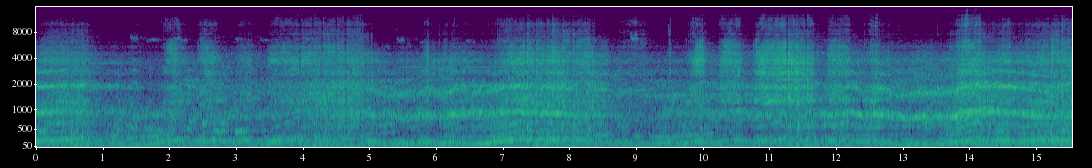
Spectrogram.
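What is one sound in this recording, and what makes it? Car engines rev hard in the distance, rising and falling.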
